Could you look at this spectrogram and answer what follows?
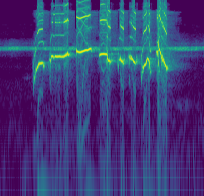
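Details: Morning song of an Oriental magpie-robin: varied loud whistles, upslurred and downslurred, quickly follow one another in a two-second phrase, with a constant faint high-pitched hum behind.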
